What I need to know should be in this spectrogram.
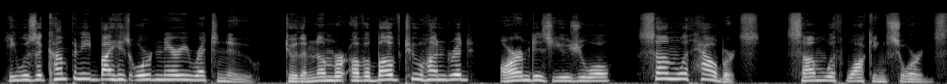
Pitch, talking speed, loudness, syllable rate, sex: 185 Hz, 150 wpm, -17 LUFS, 4.7 syllables/s, male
